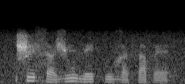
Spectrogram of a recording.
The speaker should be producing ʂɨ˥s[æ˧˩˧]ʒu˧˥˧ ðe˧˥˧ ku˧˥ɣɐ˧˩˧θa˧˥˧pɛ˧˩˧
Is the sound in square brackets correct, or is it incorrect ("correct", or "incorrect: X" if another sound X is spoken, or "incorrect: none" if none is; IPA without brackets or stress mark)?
incorrect: ɐ˧˩˧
